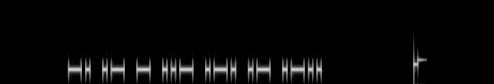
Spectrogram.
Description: Morse code, heard as a keyed tone, about 28 wpm, 700 Hz. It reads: NATURAL
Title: Sentences from Top 700 Words - New Word Drill - 28wpm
